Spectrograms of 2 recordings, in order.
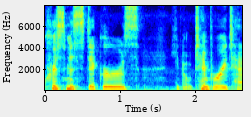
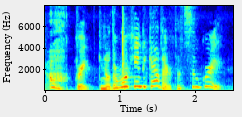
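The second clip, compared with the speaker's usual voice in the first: high, pleased parent; retold delight; 8 semitones higher than usual. Mom reacting to kids working together, retold delight. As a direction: coo over the kids, pitched up.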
